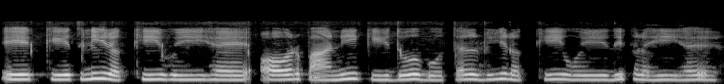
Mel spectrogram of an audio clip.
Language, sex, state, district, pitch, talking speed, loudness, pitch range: Hindi, female, Uttar Pradesh, Lucknow, 220 Hz, 130 wpm, -16 LUFS, 210-230 Hz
